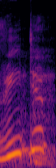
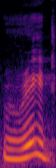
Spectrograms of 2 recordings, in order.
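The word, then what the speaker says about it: read: তাহলে রিডের past participle কি? স্পেলিংটা একই থাকবে বাট উচ্চারণটা চেঞ্জ হবে, রেড হয়ে যাবে, বাট স্পেলিংটা কিন্তু একই থাকবে। তো রিডই আমরা স্পেলিংয়ে রিড লিখবো, বাট আমরা উচ্চারণ করব রেড।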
